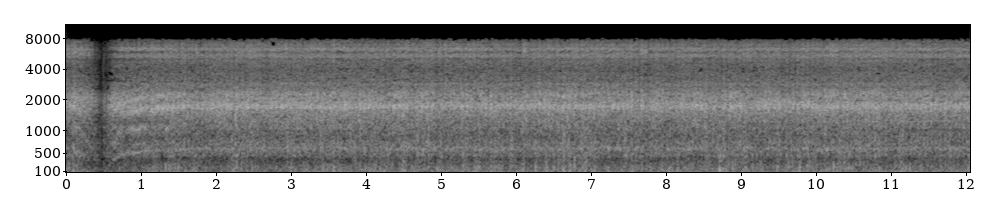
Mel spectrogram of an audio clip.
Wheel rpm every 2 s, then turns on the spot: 110, 160, 160, 160, 160, 160.
none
